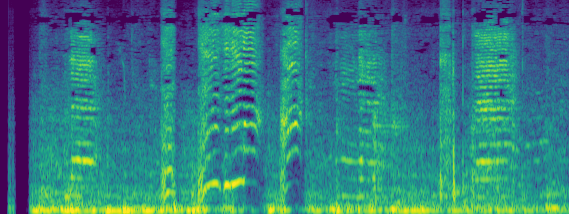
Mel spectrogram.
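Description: A lamb bleats with a high, wavering, quavering voice over a steady low rumble.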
